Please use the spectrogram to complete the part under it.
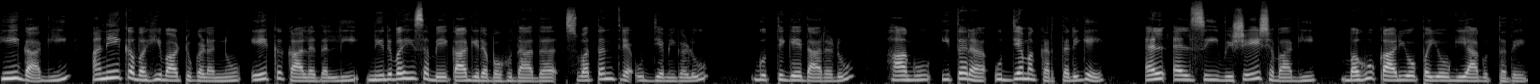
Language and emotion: Kannada, neutral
